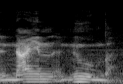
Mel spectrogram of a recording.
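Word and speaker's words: Nien Nunb: right there and yeah there's been so many different pronunciations I've heard of this but pretty sure George Lucas said Nan Noob so I'm going to go with that and road warrior the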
